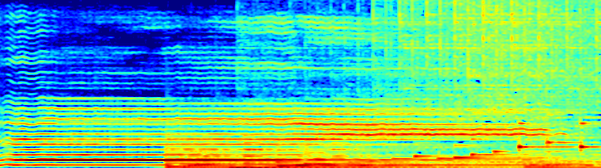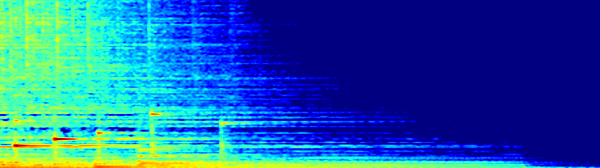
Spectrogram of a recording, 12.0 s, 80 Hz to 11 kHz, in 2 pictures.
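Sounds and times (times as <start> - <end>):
jazz combo final chord ringing: 1.9 - 10.9.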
